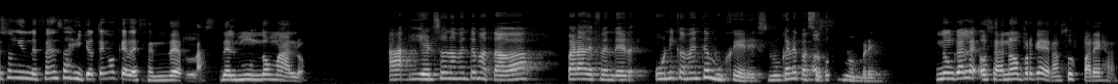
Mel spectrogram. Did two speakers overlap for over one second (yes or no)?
no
